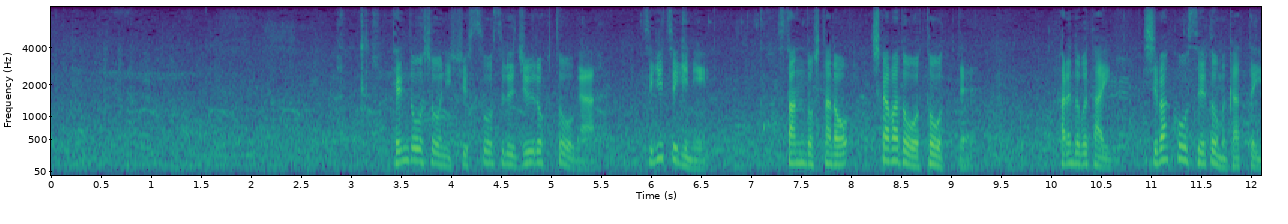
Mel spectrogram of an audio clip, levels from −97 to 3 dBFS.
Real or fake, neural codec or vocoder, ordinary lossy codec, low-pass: real; none; none; none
